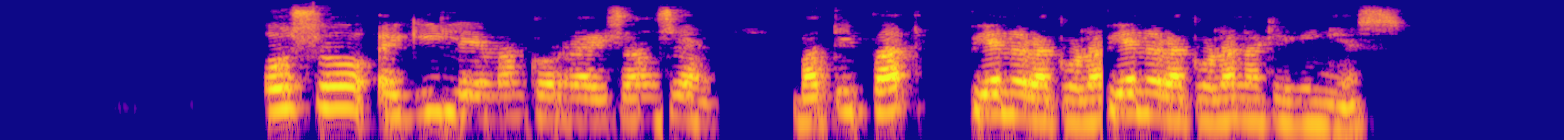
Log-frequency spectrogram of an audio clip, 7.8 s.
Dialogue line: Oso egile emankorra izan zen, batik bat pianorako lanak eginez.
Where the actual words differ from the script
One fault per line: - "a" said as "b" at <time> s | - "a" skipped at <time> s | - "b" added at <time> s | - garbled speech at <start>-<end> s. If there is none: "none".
- "pianorako" added at 5.6 s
